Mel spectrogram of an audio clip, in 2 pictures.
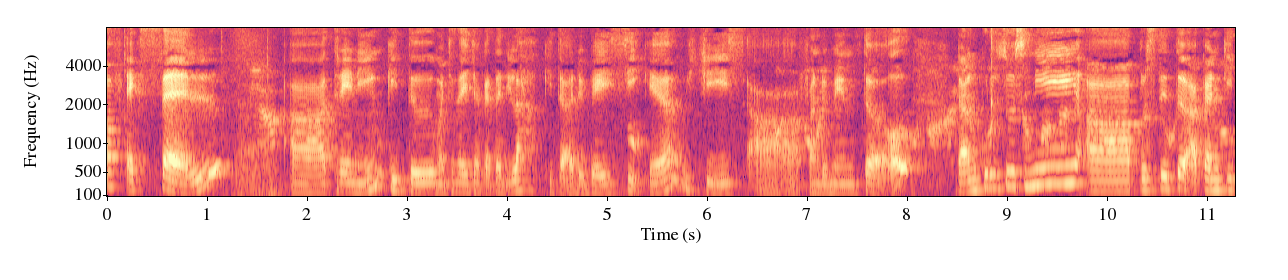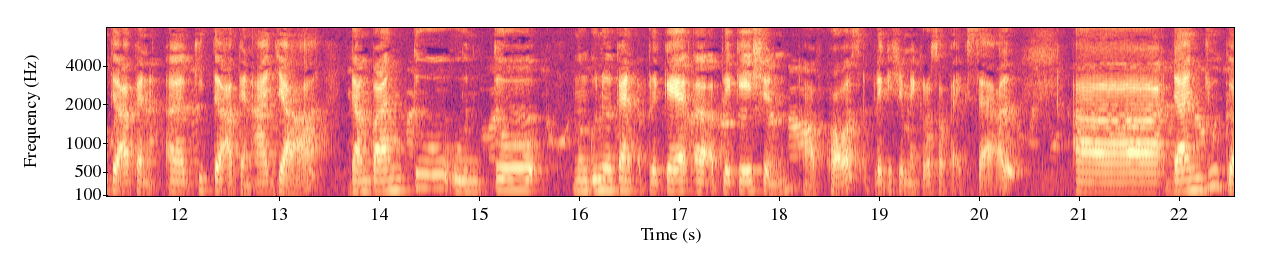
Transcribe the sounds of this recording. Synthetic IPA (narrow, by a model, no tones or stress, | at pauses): ɔft̪ɛksɛl | ʔət̪ɾenĩŋkit̪əmãt͡ʃamsajad͡ʒakat̪ːadilahkit̪aa̰dəbesik̚jəwit͡ʃisə̰fandamɛ̃nt̪ə̰ldankɾususniəpəst̪ət̪əakankit̪aakanəkit̪aʔa̰kanʔad͡ʒa | danbant̪uunt̪ʊʔmə̃ŋɡunə̃kanəplikaʔəʔaplikeʃənɔ̰fkɔsəplikeʃənmajkɾosɔft̪ɛ̰ksɛ̰l | ʔə | dand͡ʒuɡa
